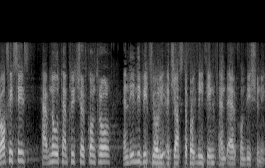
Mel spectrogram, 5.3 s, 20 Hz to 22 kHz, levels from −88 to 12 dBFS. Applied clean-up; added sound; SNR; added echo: neural separator model SepFormer DNS4.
